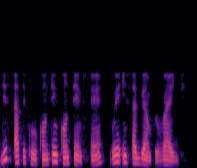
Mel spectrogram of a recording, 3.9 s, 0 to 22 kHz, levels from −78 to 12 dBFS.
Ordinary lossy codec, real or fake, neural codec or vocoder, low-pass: none; real; none; 3.6 kHz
